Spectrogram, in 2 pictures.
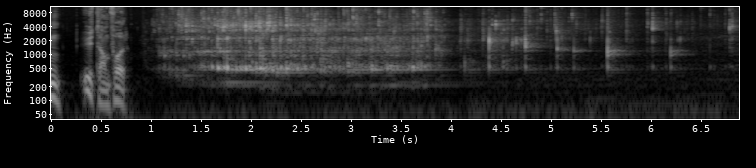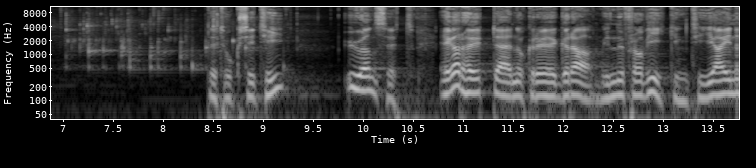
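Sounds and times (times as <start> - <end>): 
speech: 0.0 - 0.9, 8.5 - 13.7
peeing in toilet: 1.0 - 9.5.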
